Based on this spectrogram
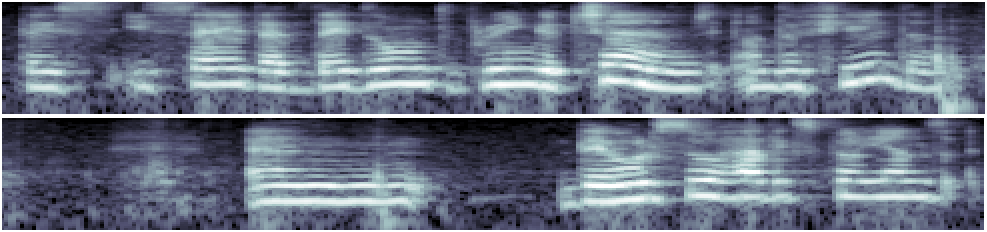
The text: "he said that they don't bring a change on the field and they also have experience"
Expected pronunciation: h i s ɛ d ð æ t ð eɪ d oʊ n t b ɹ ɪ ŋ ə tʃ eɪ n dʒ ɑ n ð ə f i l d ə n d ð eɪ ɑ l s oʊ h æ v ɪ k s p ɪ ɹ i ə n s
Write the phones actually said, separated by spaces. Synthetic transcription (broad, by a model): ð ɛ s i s ð æ t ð eɪ d oʊ n t b ɹ ɪ ŋ ə tʃ eɪ n dʒ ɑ n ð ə f i l d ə n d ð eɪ ɑ l s oʊ h æ v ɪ k s p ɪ ɹ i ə n s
